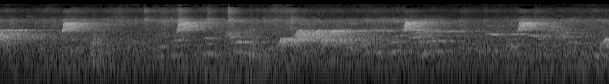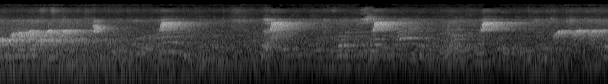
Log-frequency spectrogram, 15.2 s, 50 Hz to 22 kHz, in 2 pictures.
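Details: Male white-rumped shama (Copsychus malabaricus), 24 May 2014, near Rotterdam, Netherlands, gives clear, flat whistled notes that jump between high and low pitches, about one every second, over faint background hiss.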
